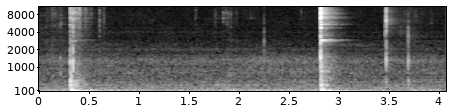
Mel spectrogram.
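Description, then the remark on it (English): Two sharp glass clinks ring out a couple of seconds apart, followed by a few lighter taps as a drink is poured into a glass, against a low background rumble with no talking. “You want another glass of that? Here, let me get that for you.”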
